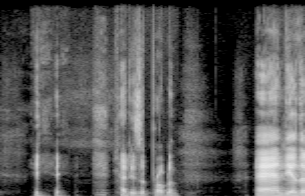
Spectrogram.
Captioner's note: laughs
